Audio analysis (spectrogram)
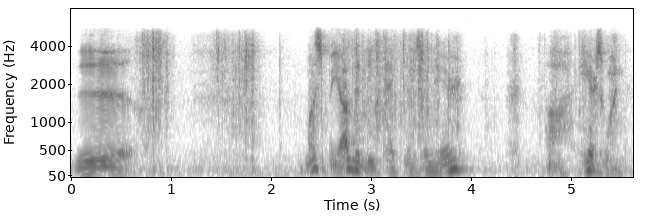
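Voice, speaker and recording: A man's voice: lowish voice, very animated, takes it slowly. An actor playing a fussy, vengeful grouch of a man in an old-time American radio drama, muttering and flustered. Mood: grumbling, scheming. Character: fussy, exasperated, vengeful male grouch of a neighbour. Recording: muffled, noisy old radio broadcast.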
